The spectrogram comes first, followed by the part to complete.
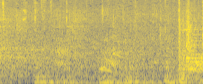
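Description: Heavy water cascading and splattering onto a metal grating, a steady rushing noise, with a sharp hit near the end.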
